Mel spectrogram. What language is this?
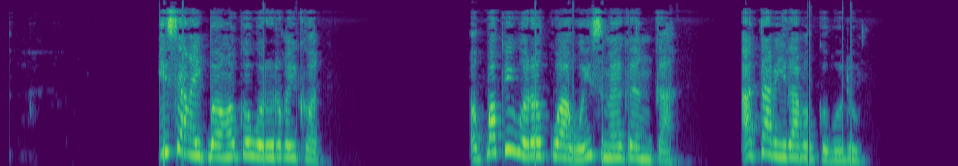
Ibibio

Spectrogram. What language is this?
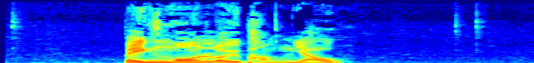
Cantonese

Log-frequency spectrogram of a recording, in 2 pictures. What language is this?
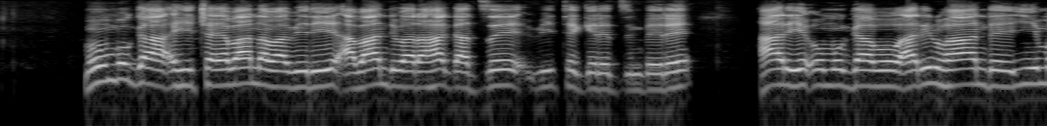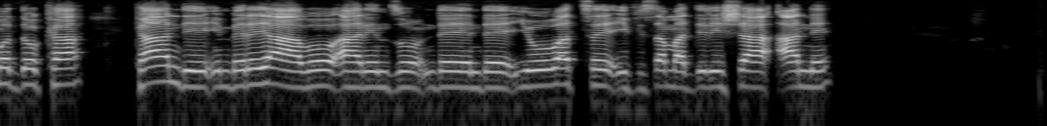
Rundi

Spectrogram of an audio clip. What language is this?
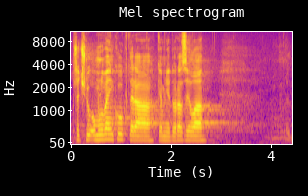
Czech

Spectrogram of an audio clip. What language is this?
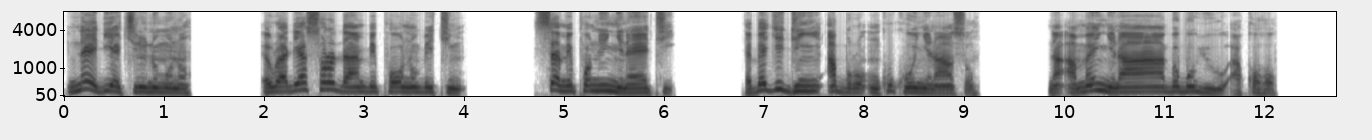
Akan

